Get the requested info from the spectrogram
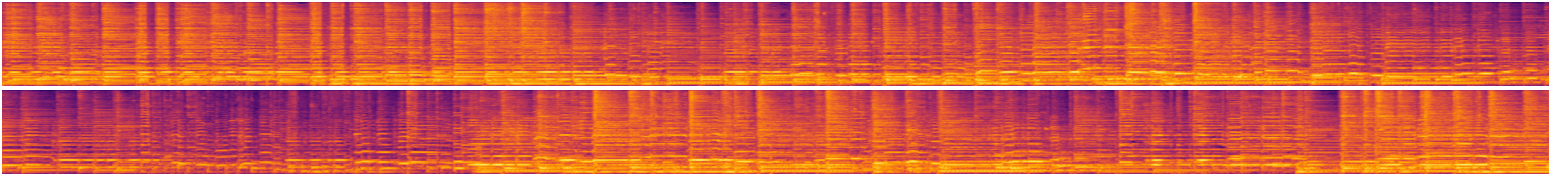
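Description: Violin and ten-string viola caipira playing an instrumental duet, the viola strummed and picked under the bowed violin. Around the middle the music drops to a softer passage with sliding notes, then returns to fuller playing.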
